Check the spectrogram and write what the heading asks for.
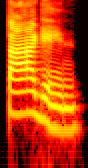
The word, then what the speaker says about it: paguen: Paguen, paguen, G-U-E, the U serves a certain function. The U goes silent.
